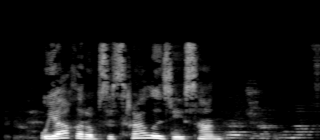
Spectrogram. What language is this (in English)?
Abkhazian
